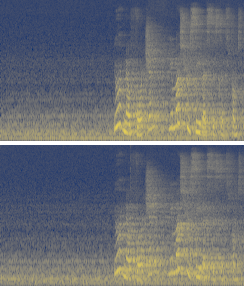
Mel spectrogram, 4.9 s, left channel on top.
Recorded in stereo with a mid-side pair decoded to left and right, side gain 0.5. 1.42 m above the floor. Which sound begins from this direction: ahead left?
A woman speaking, at 2.3 s.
